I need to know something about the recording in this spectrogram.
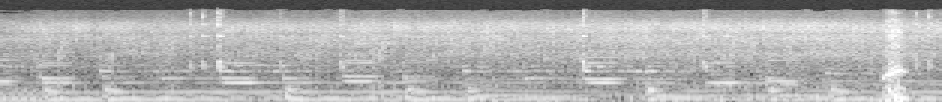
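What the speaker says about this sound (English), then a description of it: "I'm then shallow frying them." Breaded fish pieces shallow fry in oil, giving a faint, steady sizzling hiss close by under a low background hum, with one brief louder splutter near the end.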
